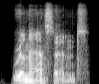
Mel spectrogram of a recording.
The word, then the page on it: renascent: British English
